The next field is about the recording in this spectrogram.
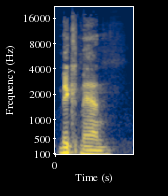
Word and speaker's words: McMahan: Oh, it's McMahan.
